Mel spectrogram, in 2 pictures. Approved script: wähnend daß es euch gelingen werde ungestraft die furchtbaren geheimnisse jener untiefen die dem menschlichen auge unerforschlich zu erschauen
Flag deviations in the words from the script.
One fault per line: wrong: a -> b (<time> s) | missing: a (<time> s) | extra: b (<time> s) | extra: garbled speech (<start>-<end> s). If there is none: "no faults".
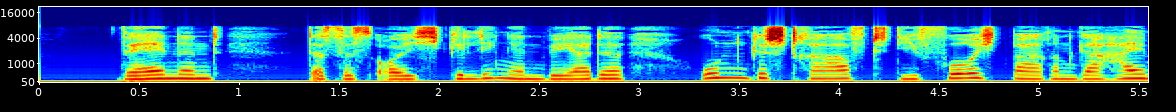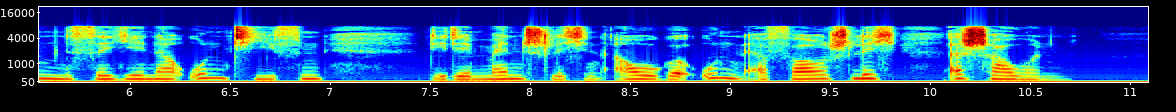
missing: zu (9.8 s)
